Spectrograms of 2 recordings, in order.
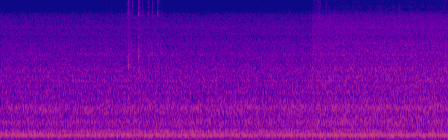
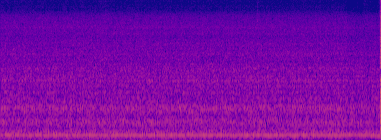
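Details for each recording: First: Alphacool Eisbaer Pro Aurora AIO on a server after pump motor replacement, full stress test: steady low hum with even, noisy fan rush, no rattle, gurgle or pump chatter, serious heat coming off the socket; cooler running healthy under full load. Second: Server with an Alphacool Eisbaer Pro Aurora AIO liquid cooler: steady airy rush with a low constant hum from fans running hard with heat coming off the socket, no clicks or rubbing; loud fan noise, fans to be replaced.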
